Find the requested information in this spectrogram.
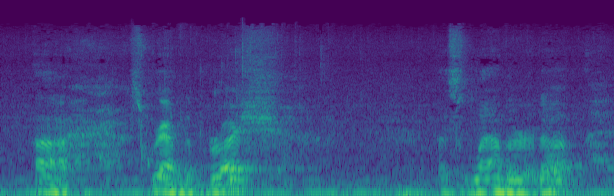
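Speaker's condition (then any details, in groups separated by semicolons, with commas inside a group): No condition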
